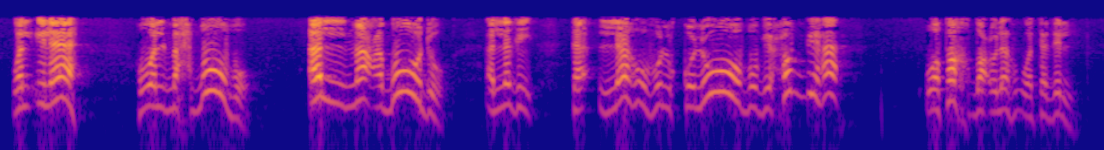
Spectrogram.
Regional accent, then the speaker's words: Egypt; وأسأل الله سبحانه أن يجعل بلدنا مصر وسائر بلاد المسلمين أمنا أمانا سخاء رخاء

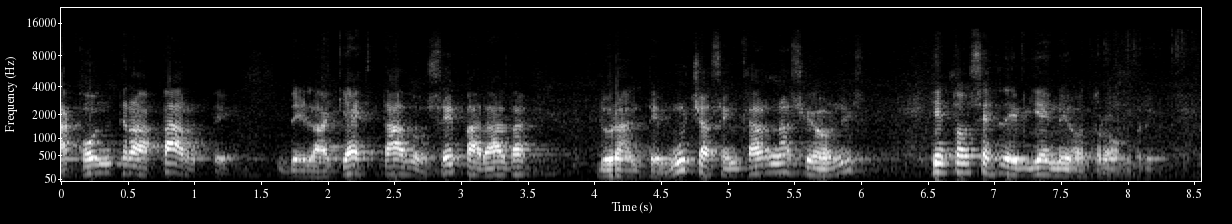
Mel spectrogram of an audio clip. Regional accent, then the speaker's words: Argentina; una bota de vino de esas que yo veía en mi niñez en Argentina

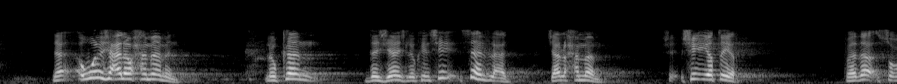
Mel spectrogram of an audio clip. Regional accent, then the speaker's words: Morocco; كنت في الصحراء الشرقية عندنا في المغرب التي في حدود الجزائر

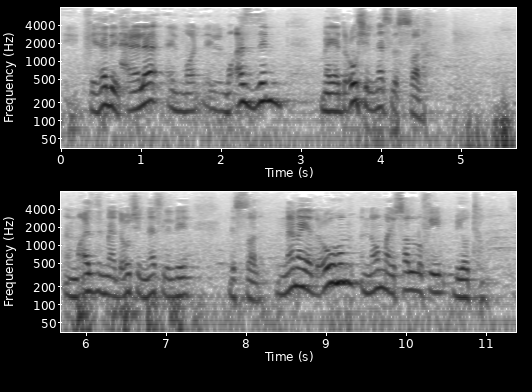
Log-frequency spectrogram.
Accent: Egypt; طبعا ده مش موجود برضو عندنا في مصر، يعني البرد الشديد اللي يمنع الناس مش موجود

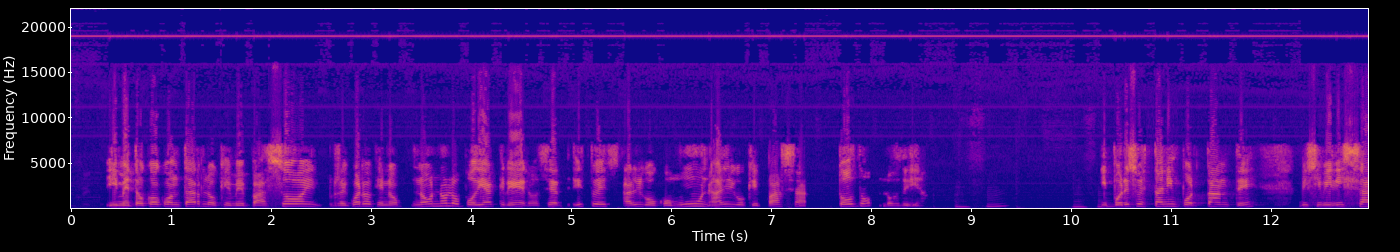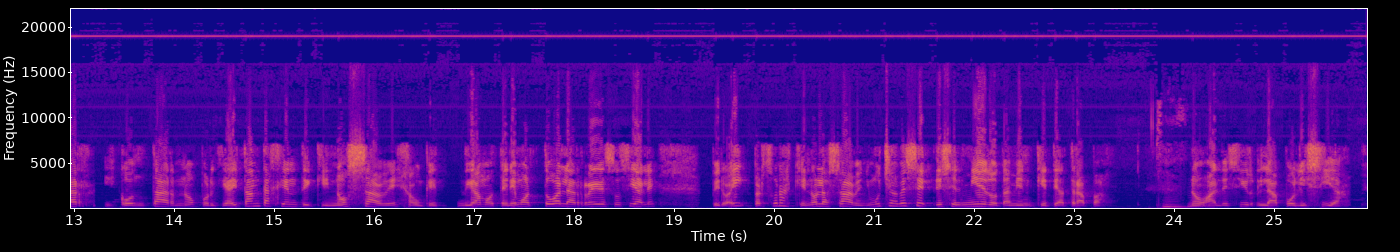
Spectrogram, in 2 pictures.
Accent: Jujuy, Argentina; moved away; que también vinieron de la provincia de Jujuy, justamente cerca de mi pueblo

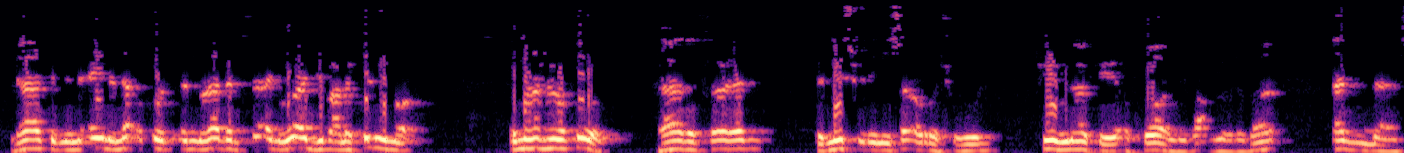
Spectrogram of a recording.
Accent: Syria; كما يقولون عندنا بالشام

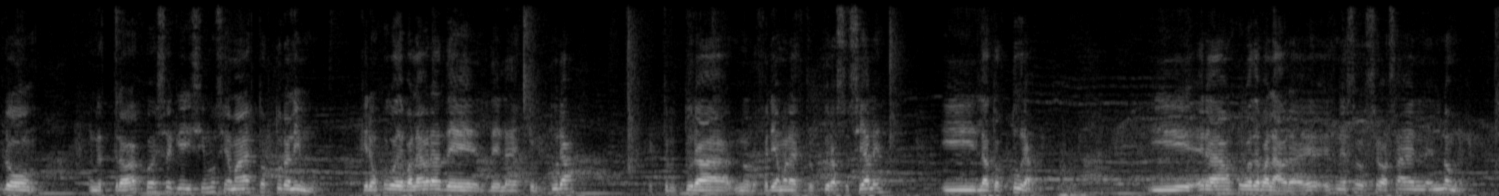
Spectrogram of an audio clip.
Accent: Buin, Santiago Metropolitan Region, Chile; also born or lived in Temuco; now in Cerro Navia, Chile; En Buin, porque yo soy de Buin. Ahora vivo en Cerro Navia, pero yo soy de Buin. Y bueno, viví en altas partes, en Santiago, en Temuco.

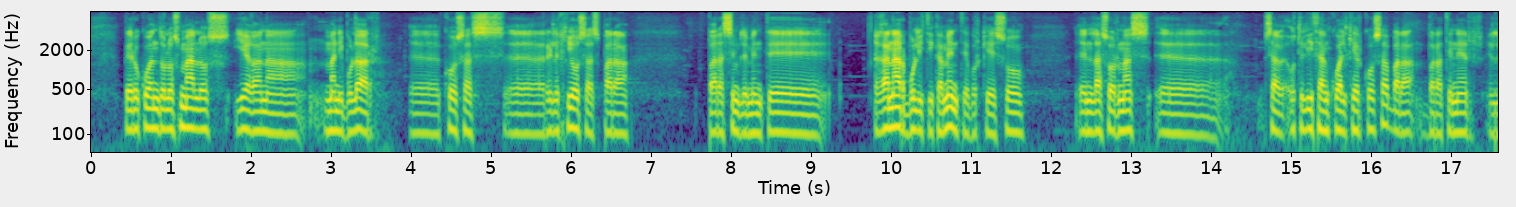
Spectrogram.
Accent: Bethlehem, West Bank, Palestine; Y claro, mi pueblo, Belén, que es un pueblo hermoso y que ojalá pudiéramos regresar ahí y estar en paz y vivir en paz.

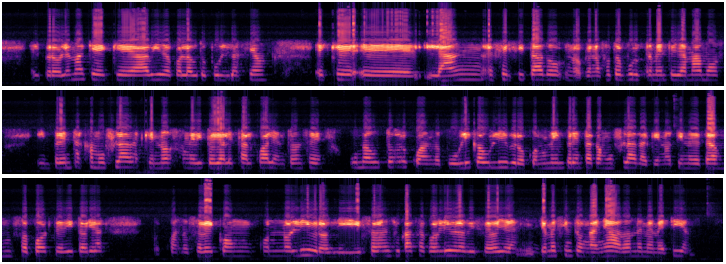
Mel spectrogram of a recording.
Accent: Ubrique, Andalusia, Spain; moved away as an adult; yo llevo ya por motivos profesionales fuera de Ubrique bastantes años y siempre que vengo a mi tierra es un regalo, la verdad.

